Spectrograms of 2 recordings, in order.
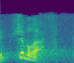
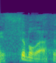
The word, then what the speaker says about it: shibboleth: Uh, there's two uh, there's two letters in the Hebrew alphabet that look exactly the same, but they're pronounced differently. You just put a dot on one side or the other. But apparently the Ephraimites just couldn't pronounce this one letter so the one's a sh sound, the other's a s sound. So they say uh, they're asked to say shibboleth, but they say sibboleth instead, and that reveals them as Ephraimites.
